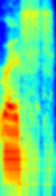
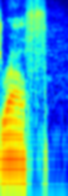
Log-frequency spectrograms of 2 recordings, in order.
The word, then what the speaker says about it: Ralph: Well, we called him, we pronounced it Rafe because he's German, but you know, some might see him as Ralph.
